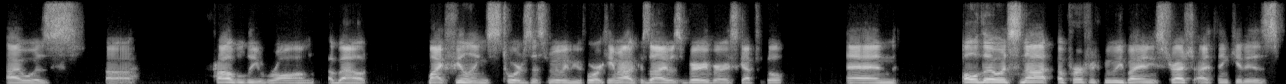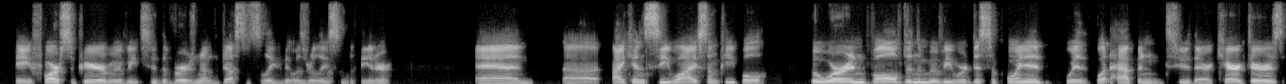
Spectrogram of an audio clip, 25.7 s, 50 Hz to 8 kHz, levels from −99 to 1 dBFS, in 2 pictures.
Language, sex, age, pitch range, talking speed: English, male, 20-39, 105-120 Hz, 175 wpm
